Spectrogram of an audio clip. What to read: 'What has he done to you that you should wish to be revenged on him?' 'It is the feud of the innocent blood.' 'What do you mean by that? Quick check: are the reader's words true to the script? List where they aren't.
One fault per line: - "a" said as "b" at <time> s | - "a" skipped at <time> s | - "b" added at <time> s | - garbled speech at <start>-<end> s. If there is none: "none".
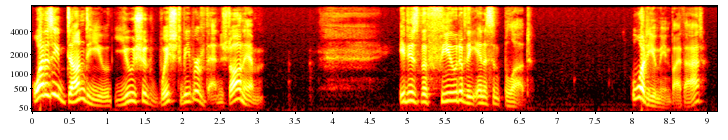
- "that" skipped at 1.0 s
